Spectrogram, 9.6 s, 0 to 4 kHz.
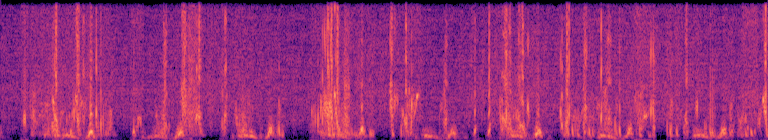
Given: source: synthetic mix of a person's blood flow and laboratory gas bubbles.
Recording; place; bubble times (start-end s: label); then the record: Doppler ultrasound of blood flow; precordium
0.26-1.09 s: bubbles
1.16-1.48 s: bubbles
1.62-1.79 s: bubbles
1.93-2.12 s: bubbles
2.25-2.56 s: bubbles
2.75-2.85 s: bubbles
2.92-3.28 s: bubbles
3.44-3.55 s: bubbles
3.86-4.49 s: bubbles
4.59-4.69 s: bubbles
4.86-5.25 s: bubbles
5.47-5.62 s: bubbles
5.89-5.97 s: bubbles
6.06-6.16 s: bubbles
6.22-6.62 s: bubbles
6.97-7.78 s: bubbles
7.91-8.20 s: bubbles
8.31-8.61 s: bubbles
8.68-8.73 s: bubbles
8.79-8.96 s: bubbles
9.10-9.60 s: bubbles
From the record:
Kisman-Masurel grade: 342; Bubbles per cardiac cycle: rolling drumbeat, 9 or more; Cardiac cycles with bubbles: 100%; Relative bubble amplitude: moderate (0.250 to 0.450); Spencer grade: 3 (all of the cardiac periods contain showers or single bubble signals, but not dominating or overriding the cardiac motion signals); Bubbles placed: only in the low amplitude regions of the cardiac cycle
